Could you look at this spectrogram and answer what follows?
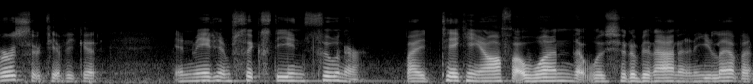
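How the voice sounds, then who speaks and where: In an American accent, a woman speaks with a very deep, low pitch, a dark, mellow tone and monotone, flat intonation. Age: 90s. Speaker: war-era eyewitness. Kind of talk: testimony. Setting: classroom. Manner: halting.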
